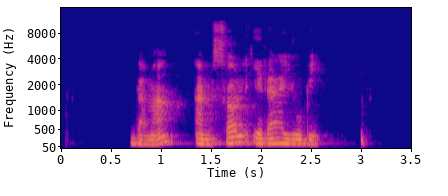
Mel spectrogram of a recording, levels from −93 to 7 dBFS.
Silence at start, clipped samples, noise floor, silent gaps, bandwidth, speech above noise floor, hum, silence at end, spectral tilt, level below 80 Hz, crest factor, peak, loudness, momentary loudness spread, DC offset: 0.7 s; under 0.1%; under -90 dBFS; none; 11.5 kHz; over 62 dB; none; 0.45 s; -7 dB/octave; -70 dBFS; 18 dB; -12 dBFS; -29 LUFS; 19 LU; under 0.1%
